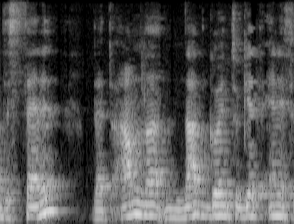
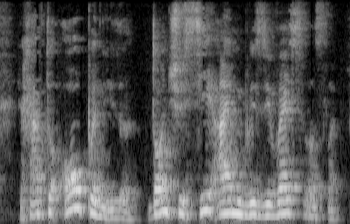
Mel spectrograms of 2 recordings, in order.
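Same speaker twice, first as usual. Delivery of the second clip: play-acted, yelling, scolding tone; 4 semitones higher, 4 dB louder than usual. Retelling how the lady at the counter yelled at the speaker, imitating a woman yelling. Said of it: "She started yelling".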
